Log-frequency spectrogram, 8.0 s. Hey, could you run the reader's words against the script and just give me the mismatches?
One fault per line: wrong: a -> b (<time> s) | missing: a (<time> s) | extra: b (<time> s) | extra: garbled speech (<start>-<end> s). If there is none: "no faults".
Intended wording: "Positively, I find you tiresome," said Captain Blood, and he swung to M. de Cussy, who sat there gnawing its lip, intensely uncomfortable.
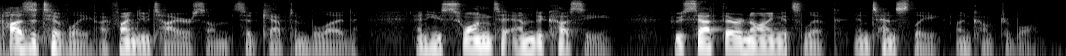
no faults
